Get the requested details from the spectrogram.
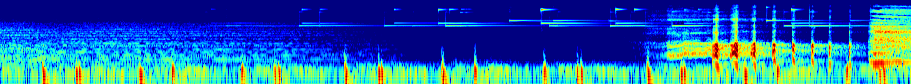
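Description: A steady heartbeat thumps in low, regular double pulses over a soft hum, joined midway by a rising tonal swell and brief bright chimes before ending in a burst of noise.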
